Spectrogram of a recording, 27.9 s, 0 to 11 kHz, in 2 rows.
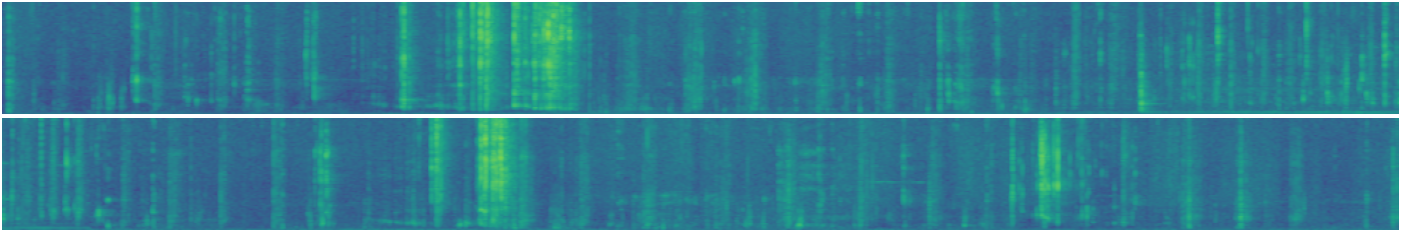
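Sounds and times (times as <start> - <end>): wet chewing and mouth clicks: 0.0 - 27.9
crunchy bite: 3.0 - 10.6, 11.6 - 23.4.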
